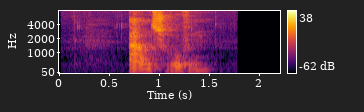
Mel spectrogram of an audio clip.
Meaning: to tighten with screws, to tighten (a screw); to screw more tightly
- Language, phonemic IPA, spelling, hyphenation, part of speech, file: Dutch, /ˈaːnˌsxru.və(n)/, aanschroeven, aan‧schroe‧ven, verb, Nl-aanschroeven.ogg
